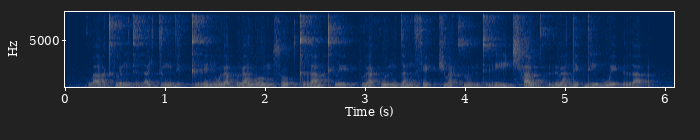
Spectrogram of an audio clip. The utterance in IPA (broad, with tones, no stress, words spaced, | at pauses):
kwaː˩˦kʰlɯ˥˩ŋtra˨˩j dɯ˥˩ŋde˨˩k̚ tre˦˥nwɯ˦˥a̯ pɯ˧a̯woː˧m soː˨˩k̚tra˧m kʰleː˨˩k̚fɯ˧a̯kwɯ˩˦ŋda˥˩n se˦˥ʔt͡ɕu˧a̯kʰlu˨˩ntriː˥˩ t͡ɕʰa˥˩wkʰrɯ˧a̯ de˦˥ʔdiː˧m we˥˩ʔra˥˩ʔ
